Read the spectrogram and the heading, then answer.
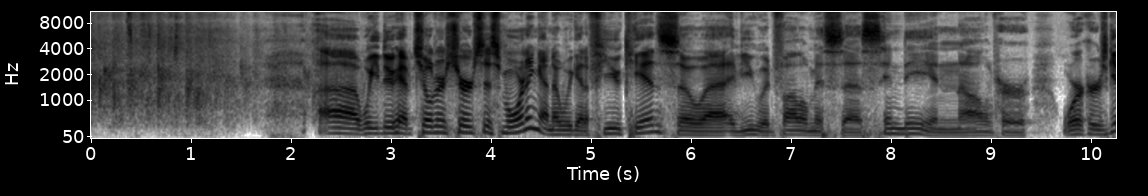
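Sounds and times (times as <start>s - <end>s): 
audience clapping: 0.0s - 2.9s
speech: 2.3s - 10.2s.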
